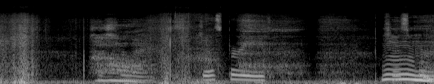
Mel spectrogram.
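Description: A young woman talks nearby, close to the microphone.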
